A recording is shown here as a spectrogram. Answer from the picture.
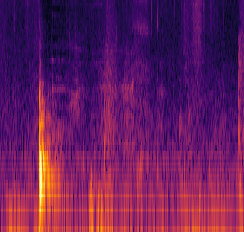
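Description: A single sharp knock about half a second in, as a hard part is handled or set down, followed by faint light taps and rustling.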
